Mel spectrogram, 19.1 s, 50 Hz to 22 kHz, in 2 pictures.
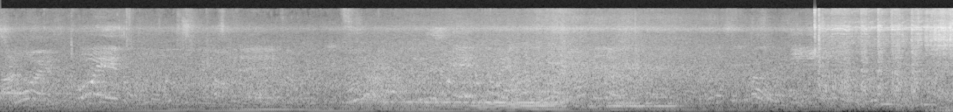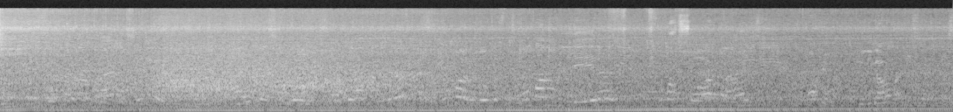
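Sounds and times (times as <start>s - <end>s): car engine starting and idling: 8.1s - 19.0s
engine hum: 8.2s - 19.0s.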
